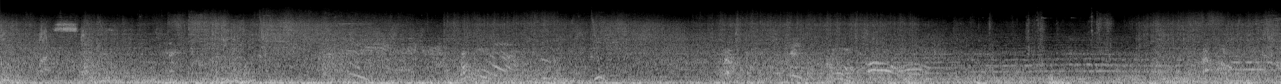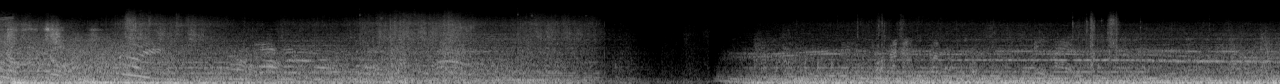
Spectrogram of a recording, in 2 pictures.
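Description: A young man talks with animation into a microphone.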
